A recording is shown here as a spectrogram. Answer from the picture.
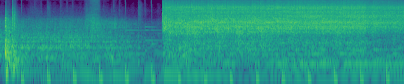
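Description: Electric hand blender with a chopper-bowl attachment switched on about three seconds in, then running steadily as it blends almond cream with vegetable broth into a sauce.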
